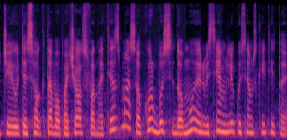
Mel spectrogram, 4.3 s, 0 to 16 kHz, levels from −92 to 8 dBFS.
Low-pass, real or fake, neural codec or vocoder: 14.4 kHz; fake; vocoder, 48 kHz, 128 mel bands, Vocos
